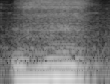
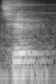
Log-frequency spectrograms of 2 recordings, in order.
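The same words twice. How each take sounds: First: The consonant is a buzzing voiced z. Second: The consonant sounds like a Korean j. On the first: The speaker calls it right. "사실은 이 발음은 Z 이렇게 발음하시는 거예요" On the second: The speaker calls it wrong. "우리나라에서는 그냥 Z 이렇게 발음을 하거든요"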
